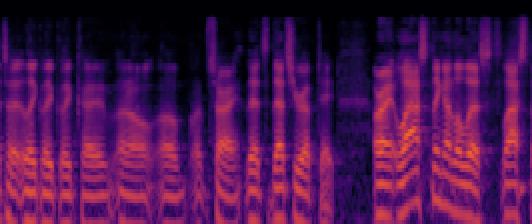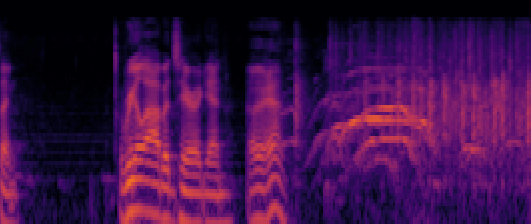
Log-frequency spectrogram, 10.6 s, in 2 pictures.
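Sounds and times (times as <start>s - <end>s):
speech: 0.0s - 5.6s, 6.5s - 8.8s
audience applause: 8.3s - 10.6s.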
